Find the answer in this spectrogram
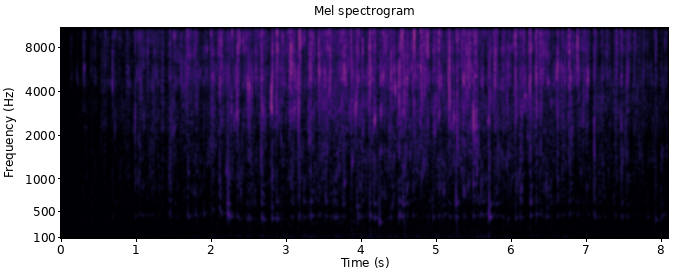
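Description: Faint sound effect for a channel logo animation: a dense run of tiny clicks and crackles that swells over the first few seconds and fades out near the end.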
